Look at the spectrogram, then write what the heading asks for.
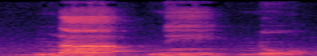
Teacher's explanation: اگر ہم نے یوں پڑھ دیا نا نی نو، آپ فوراً چونکیں، نہیں حروف مدہ نہیں پڑھا ہے ہم نے، حروف مدہ نہیں کرا، کھڑی حرکات نہیں پڑھی، یہ تو پڑھی حرکات یا سیدھی حرکات پڑھ دی. نا نی نو یہ تو سیدھی حرکات ہے، ہمیں ان کو لمبا کر کے پڑھنا ہے.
